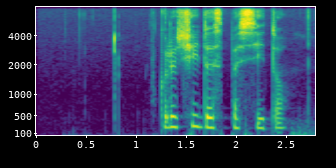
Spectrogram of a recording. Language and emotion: Russian, neutral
